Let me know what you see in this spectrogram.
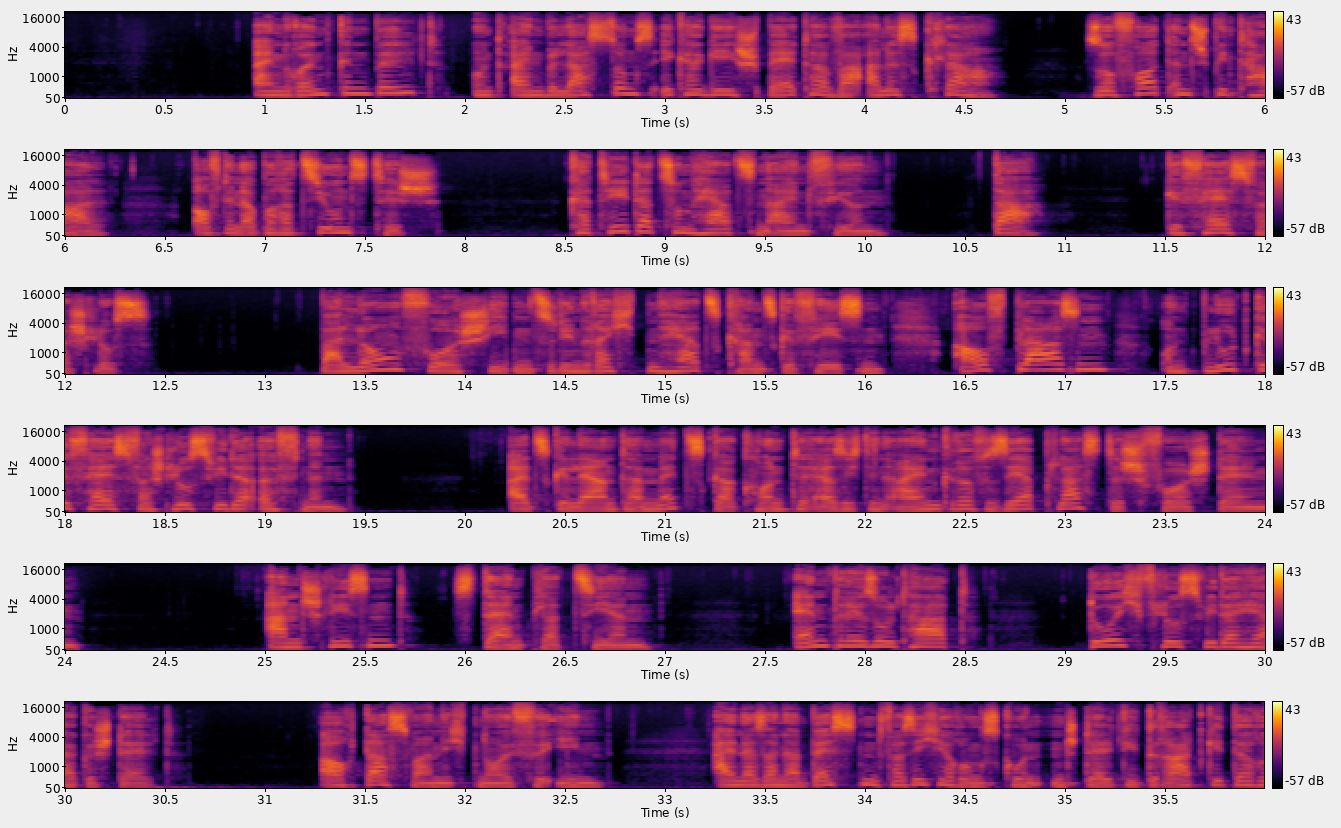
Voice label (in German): reportage herzinfarkt; LOFT VOICES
